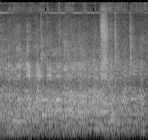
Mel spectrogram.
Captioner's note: exhales sharply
